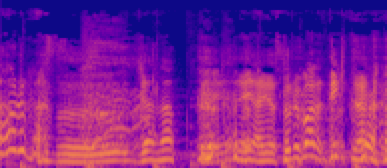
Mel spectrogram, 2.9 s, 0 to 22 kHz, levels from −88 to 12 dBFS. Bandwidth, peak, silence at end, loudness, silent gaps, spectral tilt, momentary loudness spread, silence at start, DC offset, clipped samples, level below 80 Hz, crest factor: 17.5 kHz; -4 dBFS; 0 s; -21 LUFS; none; -5 dB/octave; 4 LU; 0 s; under 0.1%; under 0.1%; -44 dBFS; 16 dB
